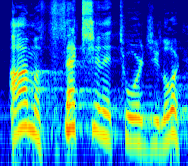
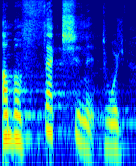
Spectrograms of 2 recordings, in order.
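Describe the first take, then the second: First: Pushed up louder and higher; the heartfelt, raised take; louder, more heartfelt. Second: Said in the usual way. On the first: Shown as a demonstration. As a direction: say it again with more feeling.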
